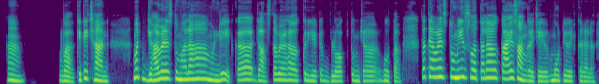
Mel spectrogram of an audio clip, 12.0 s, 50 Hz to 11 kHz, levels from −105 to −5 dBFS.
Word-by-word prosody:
हं, 215 -3 0 0.9
वा! 185 -4 -1
किती 260 +6 +2
छान! 205 -5 +3 0.6
मग 330 +1 +4 0.2
ज्यावेळेस 250 +6 +4
तुम्हाला 245 -1 +5
हा 270 0 +2
म्हणजे 225 -1 +2
इतका 200 +5 -5 0.3
जास्त 190 0 -5
वेळ 230 -1 0
हा 220 -2 -1
क्रिएटिव 200 -3 -5
ब्लॉक 185 -1 -4
तुमच्या 190 -2 -6 0.3
होता 180 -4 -6 0.5
तर - - +1
त्यावेळेस 340 -1 +3
तुम्ही 325 +1 +6
स्वतःला 305 -1 0 0.2
काय 270 +2 +4
सांगायचे 195 - 0
मोटिव्हेट 200 -3 -3
करायला 175 -3 -8
220 Hz, 125 wpm, -23 LUFS, 190-270 Hz, 0.9 s, तुम्ही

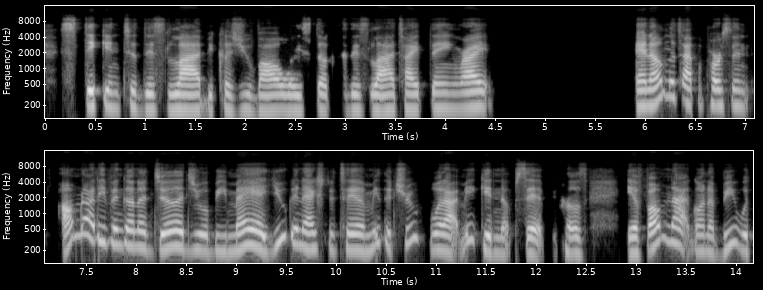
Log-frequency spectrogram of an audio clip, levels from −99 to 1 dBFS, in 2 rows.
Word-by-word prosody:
sticking 285 - +2
to 185 - -4
this 165 0 -4
lie 160 0 +6
because 155 0 -7
you've 160 -2 -8
always 155 0 +1
stuck 160 -2 -3
to - - -12
this 160 -1 -6
lie 160 0 +3
type 165 0 -1
thing, 170 -1 -3
right? 180 +1 +4 1.5
And 190 +1 +5
I'm 215 +9 +4
the 280 - 0
type 215 -7 +2
of 205 - -19
person 195 -2 -2 0.2
I'm - - +4
not 390 -7 +2
even 270 -4 -1
gonna 230 -3 +1
judge 210 +1 +2
you 205 -1 -1
or - - -3
be 190 0 -8
mad, 205 0 +2
you 315 +9 -3
can 255 -11 -1
actually 210 -1 -2
tell 200 0 0
me 205 +3 -6
the 220 - -6
truth 300 +10 -7
without 200 -3 +2
me 315 - -7
getting 185 -3 -1
upset 175 0 -2
because 175 -2 -5 0.4
if 175 +1 -1
I'm 285 +10 +4
not 275 -2 +1
gonna 195 -2 -4
be 200 +10 -6
with 195 -4 -4
195 Hz, 200 wpm, -23 LUFS, 170-220 Hz, 1.5 s, lie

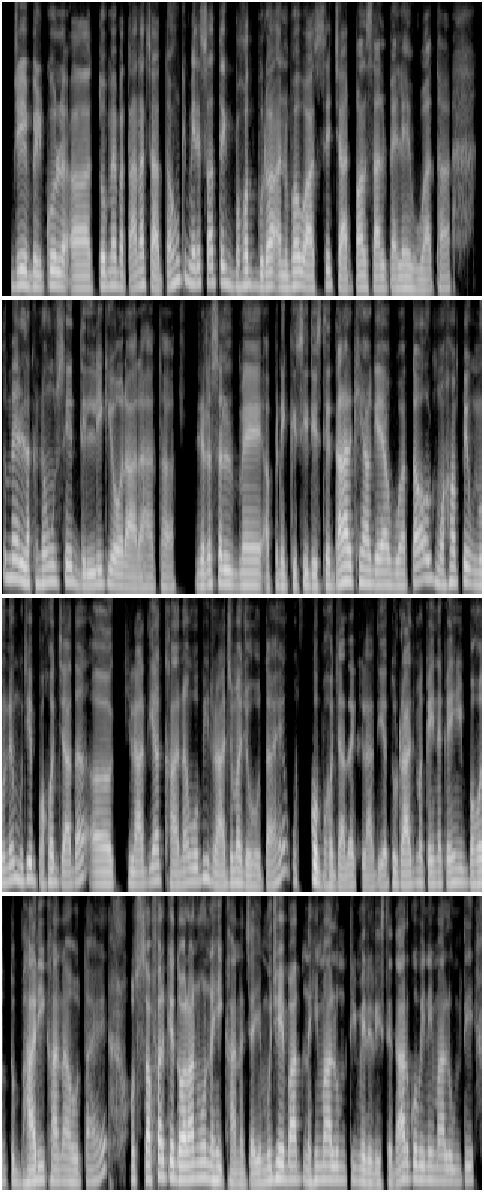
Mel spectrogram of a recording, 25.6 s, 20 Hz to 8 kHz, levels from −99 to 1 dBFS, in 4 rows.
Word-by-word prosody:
जी, 150 +2 +2
बिल्कुल 135 +2 +1
अ, 115 -1 0
तो 140 - +3
मैं 145 0 -1
बताना 125 +2 -2
चाहता 110 -2 -3
हूँ 170 +7 -1
कि 210 - -9
मेरे 165 -2 0
साथ 165 +1 -3
एक 160 -4 -1
बहुत 145 +4 +1
बुरा 130 +2 +2
अनुभव 135 +4 +1
आज 120 0 +1
से 145 +4 -6
4-5 120 -1 -2
साल 115 -1 -1
पहले 115 +1 -3
हुआ 105 -2 -4
था। 115 0 -7 0.4
तो 200 - -5
मैं 195 -1 +2
लखनऊ 150 0 +1
से 160 +1 0
दिल्ली 125 0 -1
की 140 0 -4
ओर 120 -3 +2
आ 105 -1 0
रहा 105 +1 -5
था। 105 -1 -8 0.3
दरअसल, 135 +3 0 0.2
मैं 125 0 +2
अपने 115 +3 -4
किसी 120 +2 -4
रिश्तेदार 120 +7 +3
के - - -3
यहाँ 140 -1 +3
गया 130 -1 +2
हुआ 125 -1 -1
था 155 - +3
और 190 0 -1
वहाँ 145 +2 0
पे 160 - +2
उन्होंने 130 +1 -2
मुझे 165 0 +1
बहुत 130 +4 -2
ज़्यादा 115 -1 -1
अ, 120 +1 0 0.2
खिला 120 -2 -1
दिया 140 +5 -2
खाना, 115 +2 -3
वो 140 +1 -1
भी 175 +3 -2
राजमा 125 0 0
जो 105 - 0
होता 105 +2 -5
है, - - -5
उसको 165 - +1
बहुत 105 -4 -5
ज़्यादा 105 +1 -2
खिला 100 -2 -8
दिया। 105 +2 -4
तो 125 - -2
राजमा 115 +3 0
कहीं 120 -1 -2
न 120 0 -3
कहीं 130 +2 -1
बहुत 120 +1 -1
भारी 120 +5 +3
खाना 125 -2 -1
होता 120 0 -2
है 140 - -5 0.3
और 140 - -1
सफ़र 150 +5 +5
के 160 0 +5
दौरान 145 +1 +8
वो 160 - +3
नहीं 135 -3 +3
खाना 105 0 -2
चाहिए। 105 +3 0
मुझे 135 +6 +3
ये 150 - +8
बात 140 0 +3
नहीं 130 +2 -1
मालूम 140 -1 +2
थी, 135 - -5
मेरे 120 -3 +1
रिश्तेदार 110 +7 0
को 150 0 +1
भी 140 -1 +1
नहीं 140 0 -1
मालूम 125 -2 -2
थी। 135 - -2
125 Hz, 225 wpm, -23 LUFS, 115-145 Hz, 0.4 s, दौरान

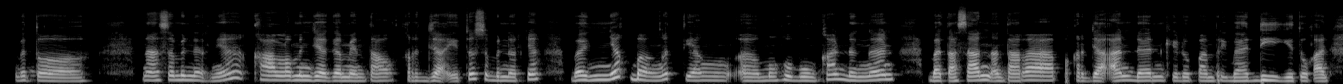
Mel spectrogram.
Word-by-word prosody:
Betul. 165 -5 -1 0.6
Nah, 195 0 +1
sebenernya 200 - 0
kalau 200 -4 +2
menjaga 185 -3 +3
mental 170 +1 -1
kerja 175 -1 -2
itu 155 +12 0
sebenernya 185 -2 -1 0.3
banyak 205 - +3
banget 215 +3 +1
yang, 185 -1 -2
eee, 170 -1 -1
menghubungkan 180 +4 -1
dengan 190 +5 +2 0.4
batasan 180 +4 +3
antara 190 +4 +3
pekerjaan 175 +2 0
dan 175 +1 +1
kehidupan 170 -1 -4
pribadi 170 +2 0
gitu 165 +1 -1
kan. 155 0 0
180 Hz, 105 wpm, -25 LUFS, 170-200 Hz, 0.6 s, menjaga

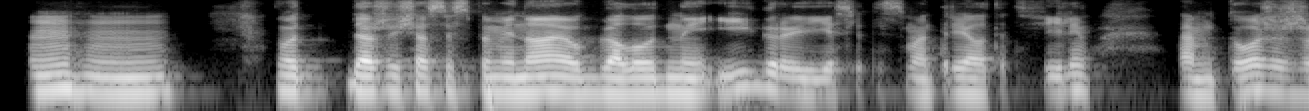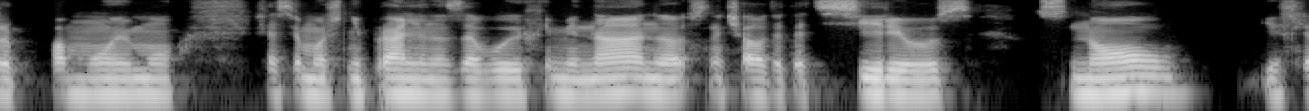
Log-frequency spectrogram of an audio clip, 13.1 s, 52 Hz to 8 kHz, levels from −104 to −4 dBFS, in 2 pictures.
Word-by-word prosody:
Мгм. 125 -2 +2 0.5
Вот 130 -1 -1
даже 125 -1 +6
сейчас 125 0 +1
я - - -3
вспоминаю 120 0 +5
"Голодные 115 0 +4
игры", 140 -2 -1
если 110 0 -4
ты - - -29
смотрел 115 0 -2
этот 110 - -15
фильм. 125 +3 -5 0.4
Там 110 -2 -2
тоже 130 +3 -1
же, 115 -1 -5
по-моему 110 -1 -3 0.4
сейчас - - -9
я, 115 - -5
может, 110 -1 -3
неправильно 115 0 +1
назову 110 0 -3
их 110 0 -7
имена, 115 +2 +1
но 110 0 0
сначала 110 -1 -4
этот 110 0 -10
Сириус 110 0 +1 0.3
Сноу, 120 +1 +1 0.4
если 110 -1 -10
115 Hz, 140 wpm, -25 LUFS, 110-125 Hz, 0.5 s, даже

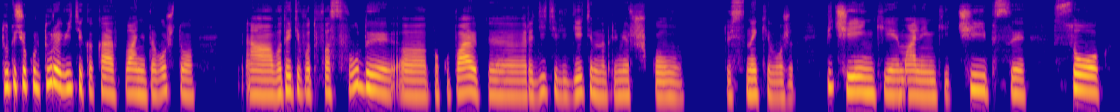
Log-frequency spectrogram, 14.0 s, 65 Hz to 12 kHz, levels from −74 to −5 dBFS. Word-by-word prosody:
тут 215 0 +2
еще 230 0 +5
культура, 235 +3 +5
видите, 205 0 +1
какая, 165 -1 0
в 145 - -14
плане 155 -1 0
того, 155 +4 -2
что, 150 -5 -5 0.6
а, 150 -1 +1
вот 160 +4 -1
эти 175 0 +2
вот 160 0 -3
фастфуды, 180 0 +1
а, 145 -1 -1
покупают, 155 +3 +2
э, 145 -1 -3
родители 145 +1 -6
детям, 155 +2 -3
например, 145 +1 -5
в - - -13
школу, 135 -2 -4 0.5
то 140 - -10
есть 140 - -4
снеки 150 -1 -1
ложат: 135 -2 -7 0.4
печеньки 170 -7 +2
маленькие, 140 -3 -2
чипсы, 165 -5 -1 0.3
сок. 180 -4 +4
155 Hz, 130 wpm, -23 LUFS, 145-175 Hz, 0.6 s, еще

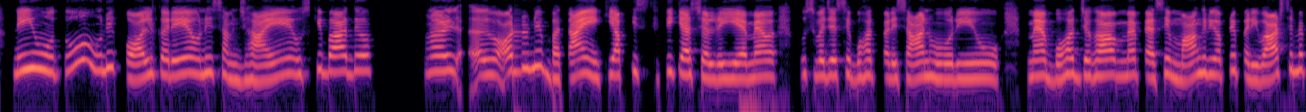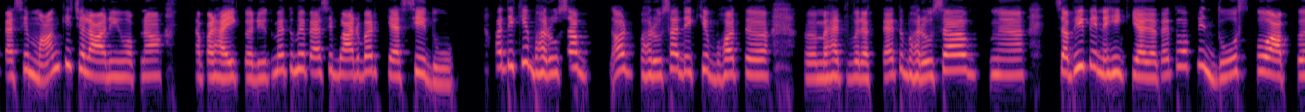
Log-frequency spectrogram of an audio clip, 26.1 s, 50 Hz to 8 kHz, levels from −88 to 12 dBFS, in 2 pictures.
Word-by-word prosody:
नहीं 345 +5 +4
हो 345 -3 +1
तो 390 - -4
उन्हें 365 +4 -2
कॉल 230 +4 +1
करें, 280 +1 +3
उन्हें 295 +1 -2
समझाएँ 225 0 0
उसके 280 +5 -6
बाद 315 0 +3
अ 330 0 -1 0.6
अ, 320 -1 -1
और 315 +5 0
उन्हें 365 -3 -1
बताएँ 245 +3 +6
कि 280 - 0
आपकी 265 +3 0
स्थिति 300 0 -6
क्या 280 -2 +4
चल 250 -4 -1
रही 225 +1 0
है 230 0 +5
मैं 245 +2 +3 0.4
उस 280 -1 -5
वज़ह 260 0 0
से 270 +1 -4
बहुत 260 +2 -5
परेशान 235 0 +1
हो 230 -2 -2
रही 225 0 -1
हूँ, 230 -1 -4 0.3
मैं 260 -2 +5
बहुत 270 +6 -1
जगह 265 +1 +3
मैं 265 +1 -1
पैसे 255 +3 +1
माँग 235 +3 0
रही 290 -1 -1
हूँ। 275 - 0
अपने 330 +5 -4
परिवार 220 -6 +2
से 335 - -7
मैं 340 +1 -3
पैसे 260 +6 -1
माँग 280 - 0
के - - +1
चला 275 -8 +4
रही 250 +1 -3
हूँ, 250 0 -6
अपना 255 +2 -4 0.5
पढ़ाई 245 -1 +6
कर 235 - -1
रही 235 +1 -5
हूँ 240 - -7
तो 300 - -7
मैं 330 - 0
तुम्हें 345 +1 -2
पैसे 300 +1 -2
बार-बार 285 +2 +2
कैसे 255 +2 +3
दूँ? 185 -4 -8 0.4
और 380 - +1
देखिए 410 +4 0
भरोसा 295 +5 +2 0.4
और 340 - +3 0.2
भरोसा 260 +6 0
देखिए 310 +1 -2
बहुत 275 +4 -2
अ, 270 -1 0 0.4
महत्व 235 +1 -2
रखता 235 0 -2
है 260 - +3
तो 330 - -8
भरोसा 255 +4 +1 0.4
न 275 -1 -3 0.4
सभी 330 +5 +5
पे - - +3
नहीं 295 -1 +2
किया 260 -2 +3
जाता 240 +2 -1
है 270 - -3
तो 395 - -5
अपने 395 +1 -5 0.2
दोस्त 295 +4 -5
को 320 -1 -2
आप 260 -2 +5
270 Hz, 200 wpm, -22 LUFS, 245-310 Hz, 0.6 s, बताएँ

